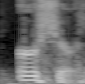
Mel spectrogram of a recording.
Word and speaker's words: Usher: I should have known it was Usher, or some might say Ursher. That's another alternate pronunciation.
